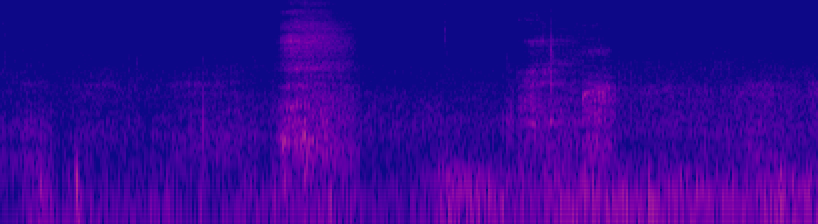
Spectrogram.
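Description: A rock climber's breathing: a short, sharp breath about two seconds in and a weaker one around four seconds, over a low rumble.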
